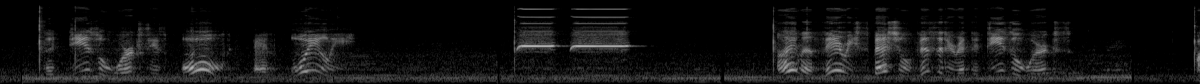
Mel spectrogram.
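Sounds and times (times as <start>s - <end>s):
toy steam whistle toots: 5.1s - 6.5s.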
